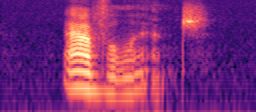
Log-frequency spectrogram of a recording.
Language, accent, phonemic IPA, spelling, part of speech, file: English, US, /ˈævəlæn(t)ʃ/, avalanche, noun / verb, En-us-avalanche.ogg
- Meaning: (noun) 1. A large mass or body of snow and ice sliding swiftly down a mountain side, or falling down a precipice 2. A fall of earth, rocks, etc., similar to that of an avalanche of snow or ice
